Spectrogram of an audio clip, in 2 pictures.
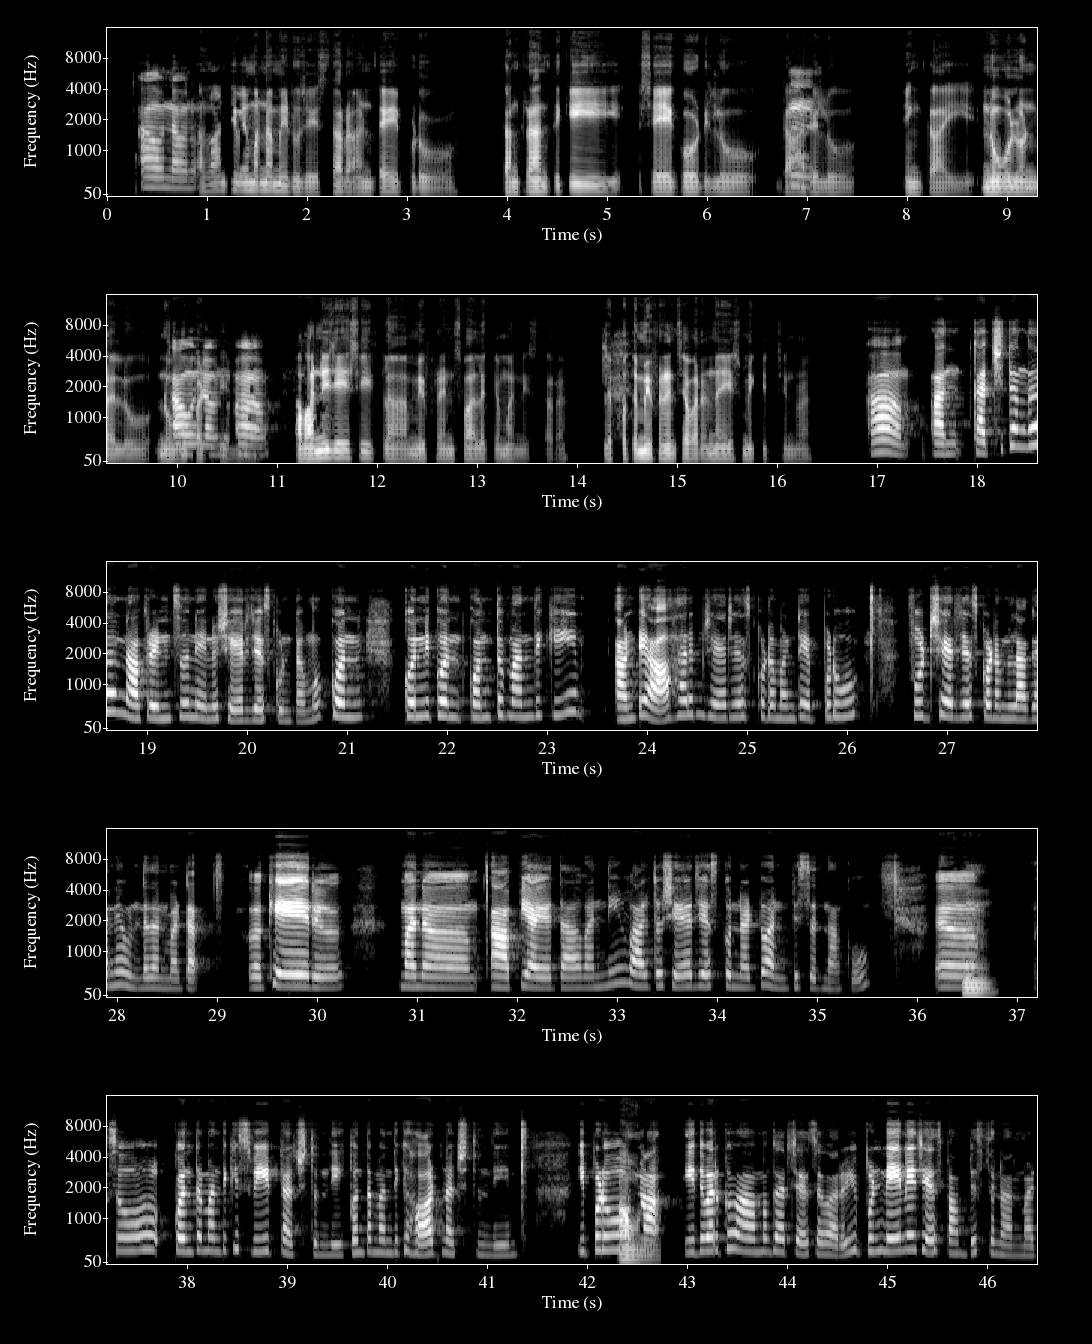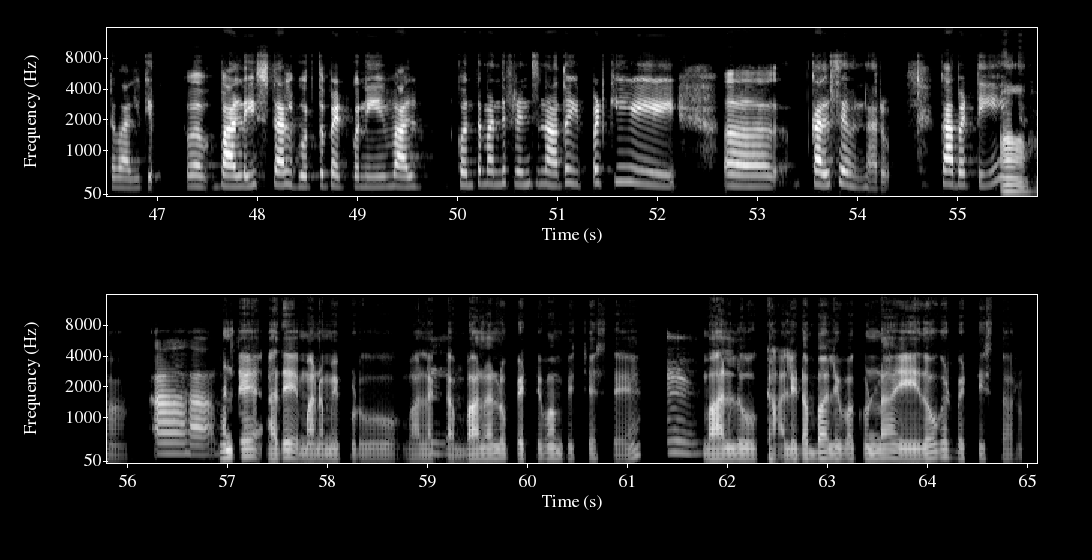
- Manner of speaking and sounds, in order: other background noise; in English: "ఫ్రెండ్స్"; in English: "ఫ్రెండ్స్"; in English: "షేర్"; in English: "షేర్"; lip smack; in English: "ఫుడ్ షేర్"; lip smack; in English: "కేర్"; lip smack; in English: "షేర్"; in English: "సో"; in English: "స్వీట్"; in English: "హాట్"; lip smack; in English: "ఫ్రెండ్స్"
- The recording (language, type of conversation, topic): Telugu, podcast, వంటకాన్ని పంచుకోవడం మీ సామాజిక సంబంధాలను ఎలా బలోపేతం చేస్తుంది?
